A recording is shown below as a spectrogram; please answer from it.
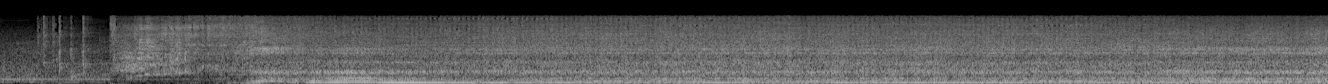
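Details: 1963 Corvette split window, first start: starter whirs briefly, V8 catches and settles into a steady burbling idle with no knocks or misses; normal idle.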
